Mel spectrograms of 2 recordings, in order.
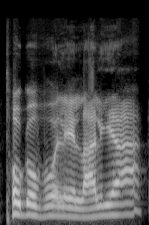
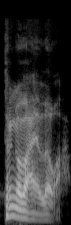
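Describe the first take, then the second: First: The surname sounds like 'Togo Lalia'. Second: The surname sounds like 'Tagovailoa'. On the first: The speaker calls it wrong. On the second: The speaker calls it right.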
